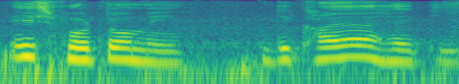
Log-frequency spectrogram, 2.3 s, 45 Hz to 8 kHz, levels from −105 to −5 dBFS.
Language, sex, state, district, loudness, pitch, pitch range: Hindi, male, Haryana, Charkhi Dadri, -15 LUFS, 205 Hz, 185-220 Hz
